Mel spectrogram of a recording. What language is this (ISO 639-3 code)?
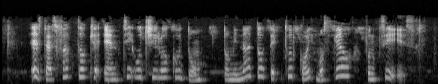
epo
